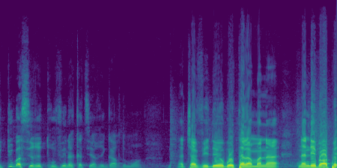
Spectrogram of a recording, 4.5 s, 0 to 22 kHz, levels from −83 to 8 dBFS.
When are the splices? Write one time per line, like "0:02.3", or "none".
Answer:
0:02.1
